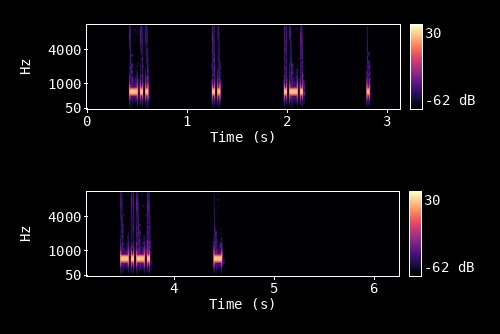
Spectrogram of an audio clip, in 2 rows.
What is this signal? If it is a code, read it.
Morse code, heard as a keyed tone, about 44 wpm, spaced as for 12 wpm, 690 Hz. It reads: DIRECT
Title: 8x Character Spacing - Top 500 Words - 45wpm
